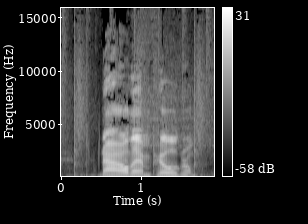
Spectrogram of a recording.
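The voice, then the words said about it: British-sounding John Wayne impression. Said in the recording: “It's like everyone's just trying to do John Wayne ... That was still British John Wayne.”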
